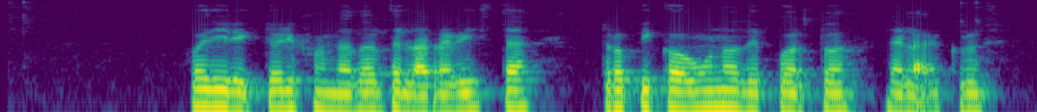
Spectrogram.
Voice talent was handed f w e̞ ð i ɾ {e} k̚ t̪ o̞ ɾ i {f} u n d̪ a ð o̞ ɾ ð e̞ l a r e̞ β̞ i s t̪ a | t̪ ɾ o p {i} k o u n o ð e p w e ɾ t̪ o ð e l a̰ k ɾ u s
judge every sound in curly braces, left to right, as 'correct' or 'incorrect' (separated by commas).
correct, correct, correct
